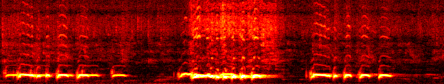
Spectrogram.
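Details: Local tame zebra dove used for luring gives three phrases of quick, soft, trilled coo notes, the middle phrase louder and denser, separated by brief silences.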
